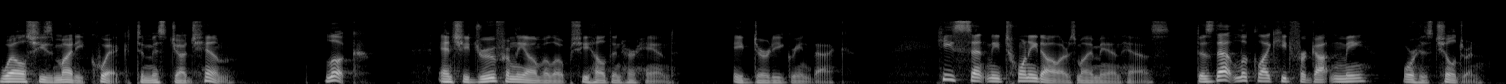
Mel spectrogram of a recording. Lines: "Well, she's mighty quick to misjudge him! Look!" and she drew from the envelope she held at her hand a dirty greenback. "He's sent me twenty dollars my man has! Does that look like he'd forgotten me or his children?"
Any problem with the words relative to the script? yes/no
yes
